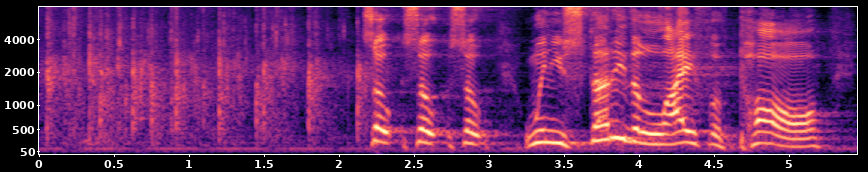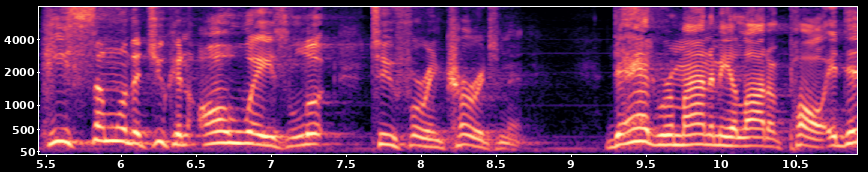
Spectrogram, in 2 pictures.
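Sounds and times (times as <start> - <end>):
audience clapping in church: 0.0 - 2.4
speech: 2.2 - 10.9.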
